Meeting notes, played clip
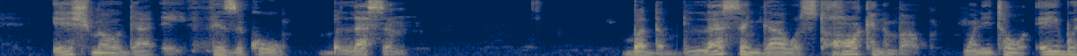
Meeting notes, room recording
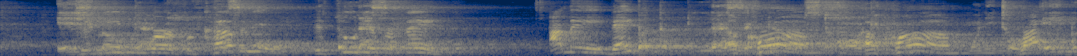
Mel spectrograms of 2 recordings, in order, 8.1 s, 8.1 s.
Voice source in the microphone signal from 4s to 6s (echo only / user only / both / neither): both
